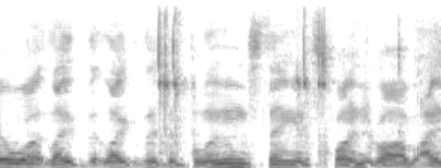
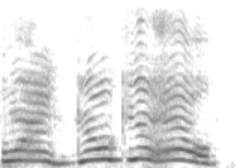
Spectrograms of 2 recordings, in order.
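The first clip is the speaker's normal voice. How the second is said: very high-pitched, squeaky voice. Retelling a remembered scene, imitating Johnny saying a line. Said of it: "that was a very good impression".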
